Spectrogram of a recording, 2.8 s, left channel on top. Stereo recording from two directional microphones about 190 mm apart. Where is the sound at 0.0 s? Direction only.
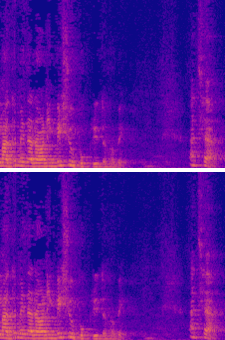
10° right (ahead or behind).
